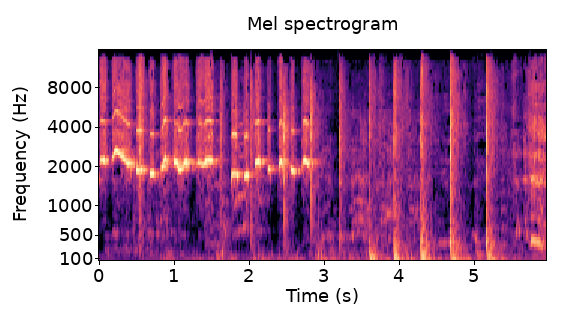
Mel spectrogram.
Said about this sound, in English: I'm whistling to get the fucking... I'm pumping the crowd up! I'm in the middle of a bit!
